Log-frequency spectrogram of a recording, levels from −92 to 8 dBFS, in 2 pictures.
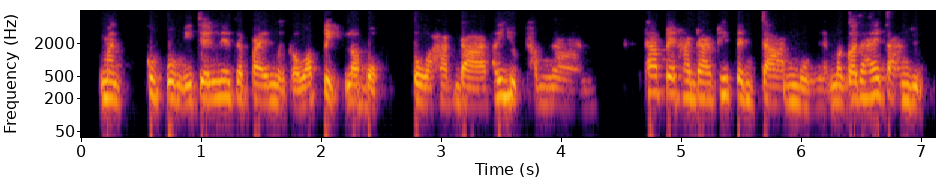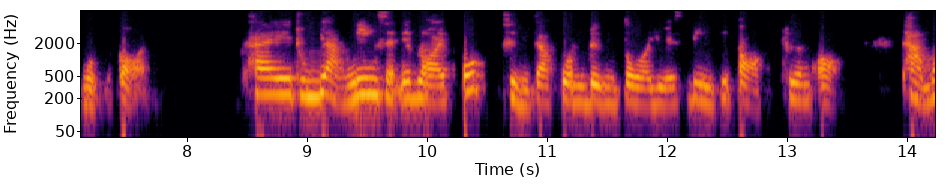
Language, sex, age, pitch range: Thai, female, 20-39, 175-235 Hz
